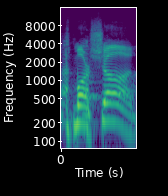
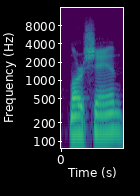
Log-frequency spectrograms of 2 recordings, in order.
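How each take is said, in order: First: The name is pronounced in a French way. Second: The name is pronounced in an English way. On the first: "It's Marchand in French" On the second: "We'll go with yours"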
